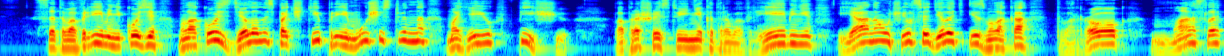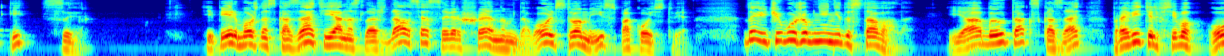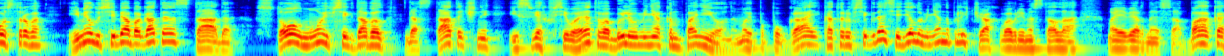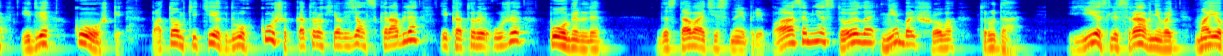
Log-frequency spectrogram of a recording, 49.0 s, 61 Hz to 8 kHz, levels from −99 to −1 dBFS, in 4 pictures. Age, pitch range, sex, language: 30-49, 130-195 Hz, male, Russian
